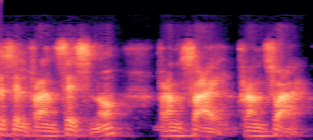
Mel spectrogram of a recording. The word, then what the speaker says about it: François: ¿Esa C que está en francés se pronuncia como algo así como una S? Exacto, ese es el francés, ¿no? Francais, François, François, François, exacto.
